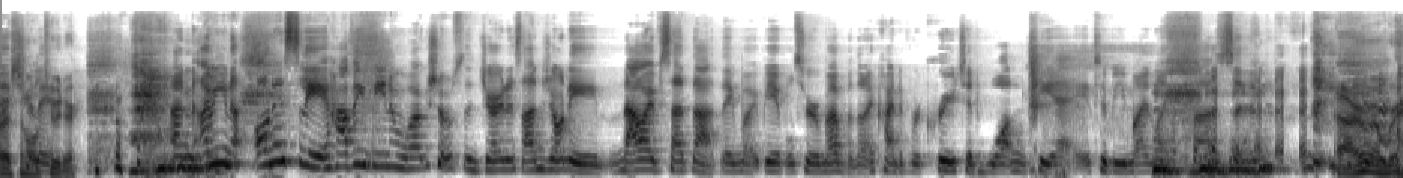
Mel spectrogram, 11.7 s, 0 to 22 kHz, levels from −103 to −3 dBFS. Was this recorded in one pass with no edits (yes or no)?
yes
